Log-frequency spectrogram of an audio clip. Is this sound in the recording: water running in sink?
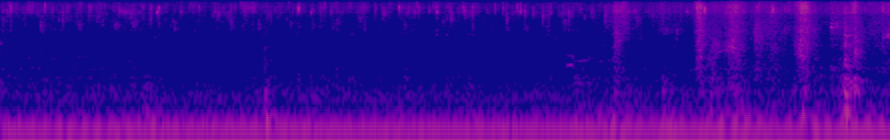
yes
